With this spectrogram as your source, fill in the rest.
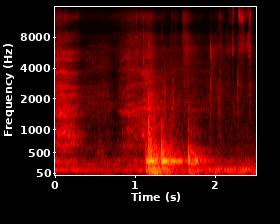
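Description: Hex dumbbells thud onto a rubber floor.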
